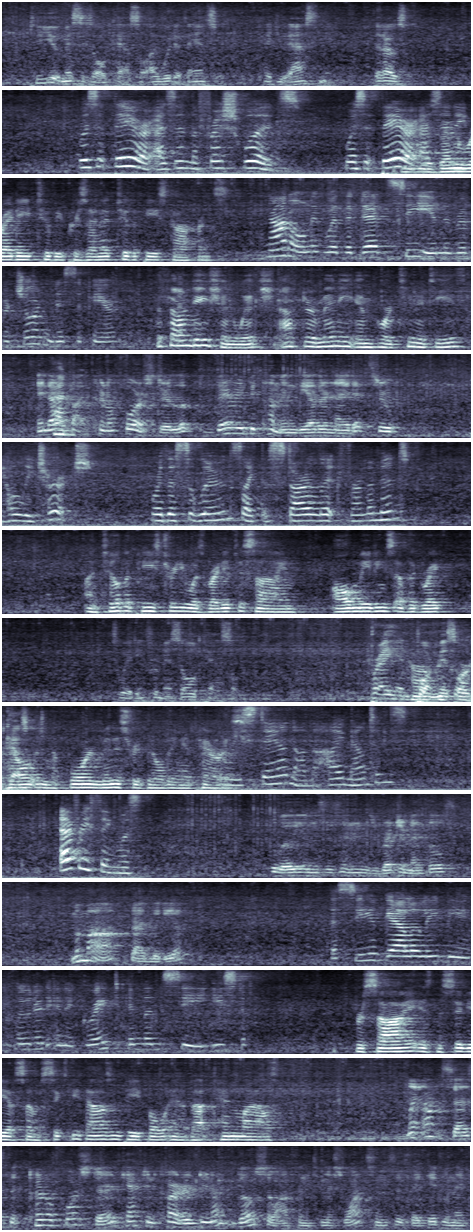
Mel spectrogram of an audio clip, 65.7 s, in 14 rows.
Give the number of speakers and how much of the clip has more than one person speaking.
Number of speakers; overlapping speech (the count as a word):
six, about 5%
